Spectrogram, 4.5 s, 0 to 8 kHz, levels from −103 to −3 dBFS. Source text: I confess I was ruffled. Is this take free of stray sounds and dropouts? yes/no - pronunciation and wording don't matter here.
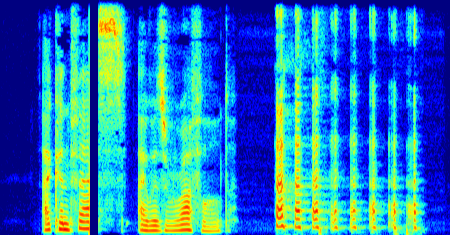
no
